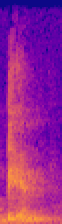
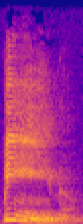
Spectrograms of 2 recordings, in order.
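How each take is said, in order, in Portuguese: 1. É dito com pronúncia americana. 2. É dito com pronúncia britânica. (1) "os americanos às vezes trocam a vogal e mandam been" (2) "Na pronúncia inglesa, com essa vogal mesmo"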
